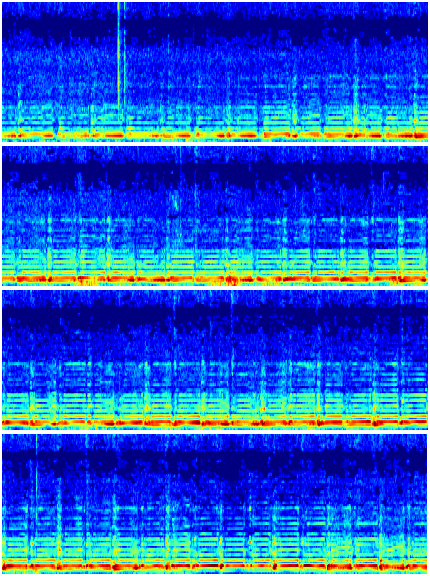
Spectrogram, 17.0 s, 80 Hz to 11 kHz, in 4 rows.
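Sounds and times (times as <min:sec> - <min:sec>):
bowed fiddle high note: 0:00.0 - 0:17.0
grainy low bow rasp: 0:00.0 - 0:17.0.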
